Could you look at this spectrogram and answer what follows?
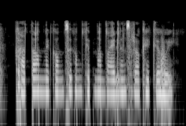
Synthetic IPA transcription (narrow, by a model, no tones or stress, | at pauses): kʰaːt̪amẽkɐmsekəmkɪt̪naʋaːɪlə̃nsɾɐkʰekeɦoːi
